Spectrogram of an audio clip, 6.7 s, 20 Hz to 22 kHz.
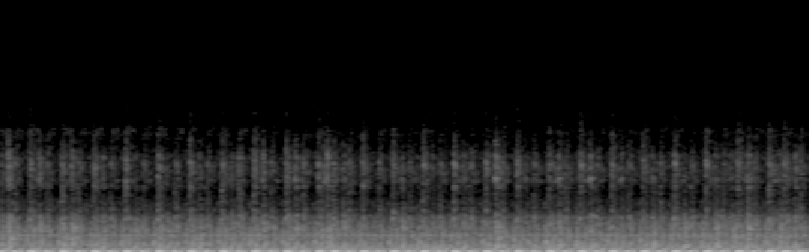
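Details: Case 444 tractor revived after sitting forgotten behind a barn, fed from a temporary jerry-can fuel line: single cylinder chugging at about four firm, even pulses a second with no misfires; normal running.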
